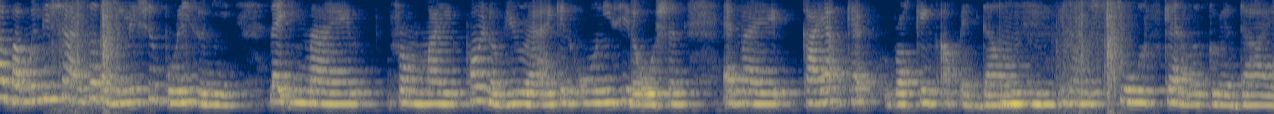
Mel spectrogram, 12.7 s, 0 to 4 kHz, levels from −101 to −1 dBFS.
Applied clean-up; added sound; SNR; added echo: none; Cutlery, silverware / Drawer open or close; 16 dB; reverberation time 1.2 s.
